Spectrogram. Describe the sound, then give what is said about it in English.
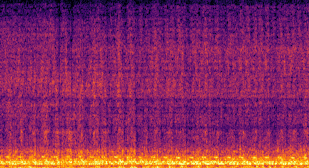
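A steady, loud motorized whir of an automatic pencil sharpener, running continuously with a fine buzzing grind and no pauses, with no voices. “It's a pencil sharpener. Pencil sharpener. An automatic pencil sharpener.”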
